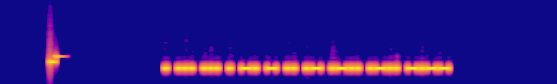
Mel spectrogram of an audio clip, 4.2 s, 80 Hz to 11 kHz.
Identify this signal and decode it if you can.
Morse code, heard as a keyed tone, about 53 wpm, 700 Hz. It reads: ESSENTIALLY
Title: Sentences from Top 1300 Words - New Word Drill Alt - 50wpm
